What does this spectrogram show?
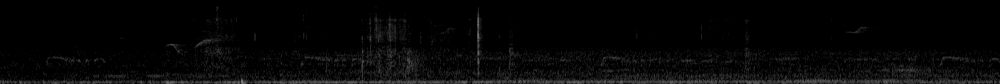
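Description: Faint, scattered chirps of small wild birds in woodland, over a faint steady low hum. A few sharp clicks sound around the middle, the loudest just before halfway.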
